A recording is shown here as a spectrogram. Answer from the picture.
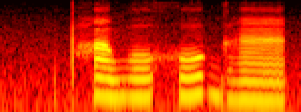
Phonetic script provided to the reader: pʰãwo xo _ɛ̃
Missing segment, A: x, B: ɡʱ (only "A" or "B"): B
